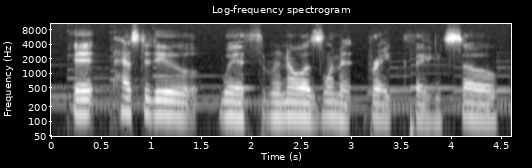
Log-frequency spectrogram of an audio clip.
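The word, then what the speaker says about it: Rinoa: This is Renoa. That's how we're gonna pronounce it, and that's what we're gonna go with.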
